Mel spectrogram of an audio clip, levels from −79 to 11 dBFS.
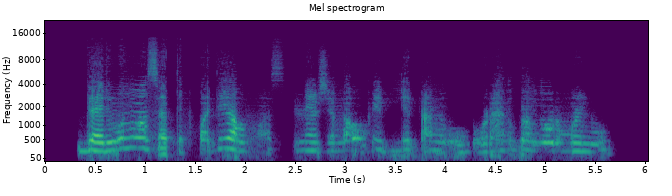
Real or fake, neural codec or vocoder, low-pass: fake; codec, 44.1 kHz, 0.9 kbps, DAC; 14.4 kHz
